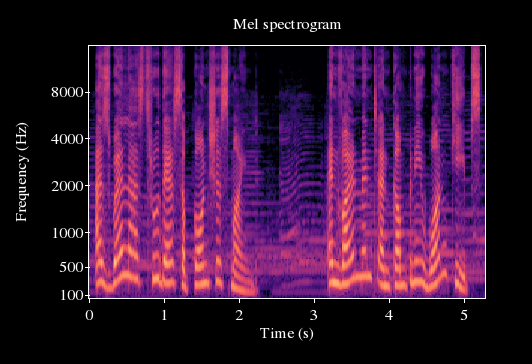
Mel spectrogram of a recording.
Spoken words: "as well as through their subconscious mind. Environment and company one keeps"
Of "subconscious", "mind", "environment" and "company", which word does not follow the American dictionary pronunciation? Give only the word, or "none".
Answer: none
